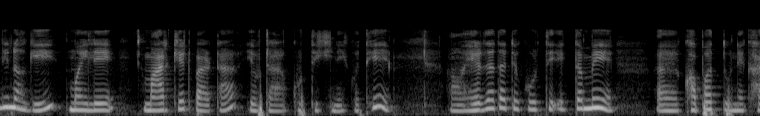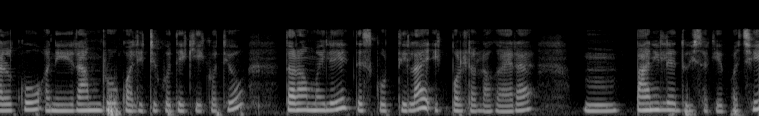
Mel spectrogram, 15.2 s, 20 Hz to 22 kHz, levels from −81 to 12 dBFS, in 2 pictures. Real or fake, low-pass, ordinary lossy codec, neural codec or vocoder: real; none; none; none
